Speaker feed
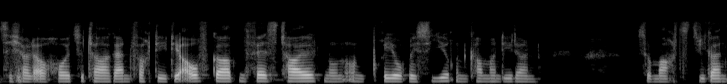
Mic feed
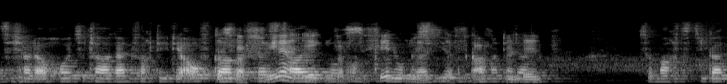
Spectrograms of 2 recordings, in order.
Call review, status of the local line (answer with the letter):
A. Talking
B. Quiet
A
